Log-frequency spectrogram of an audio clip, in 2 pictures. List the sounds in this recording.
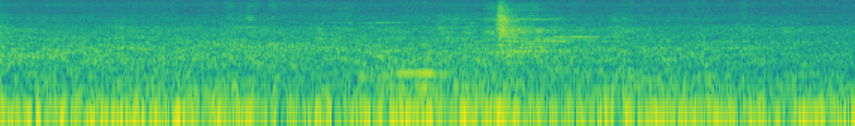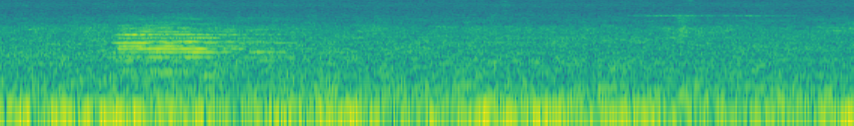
non-machinery impact, car horn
